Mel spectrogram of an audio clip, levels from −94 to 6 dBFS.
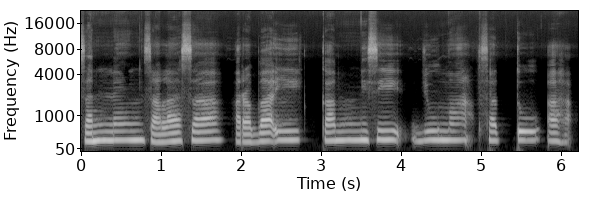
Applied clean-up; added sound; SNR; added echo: none; none; none; none.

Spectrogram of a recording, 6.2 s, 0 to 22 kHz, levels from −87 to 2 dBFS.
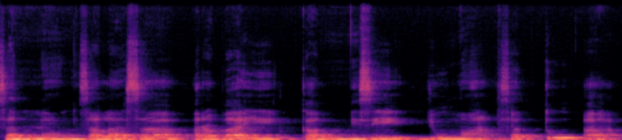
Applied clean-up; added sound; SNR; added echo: none; none; none; reverberation time 0.8 s.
